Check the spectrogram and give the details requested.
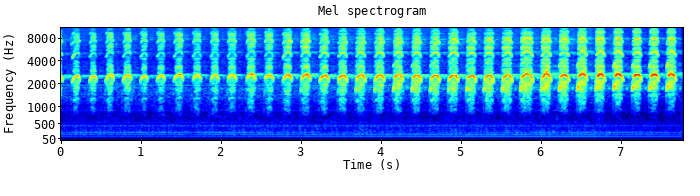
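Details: Female osprey at a nest at Hog Island Boathouse on the morning of 4 May 2017, begging after the male arrives with a fish. Loud, sharp whistled chirps repeat steadily about twice a second over a low background hum.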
